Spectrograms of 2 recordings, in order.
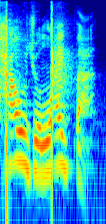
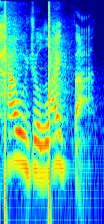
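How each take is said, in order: The two takes are said the same way.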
